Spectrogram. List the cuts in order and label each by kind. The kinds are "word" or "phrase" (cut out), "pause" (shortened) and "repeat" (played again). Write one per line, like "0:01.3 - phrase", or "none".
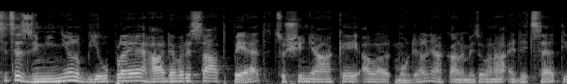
0:03.9 - word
